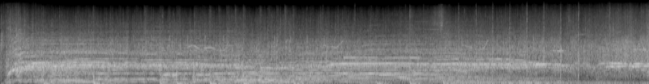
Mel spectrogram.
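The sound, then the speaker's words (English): The studio audience of The Daily Show bursts into sustained, loud applause with cheers and whoops as the guest, filmmaker Will Packer, is welcomed. It is a dense, steady wash of clapping lasting about eleven seconds without letting up. “What a great crowd, welcome, man.”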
